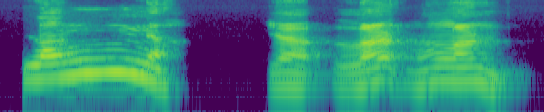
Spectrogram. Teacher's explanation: So you start with the nasalized la.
